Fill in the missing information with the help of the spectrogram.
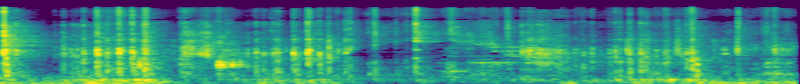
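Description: A solid, pale pink, rectangular bar of dry soap embossed "PURE" is held in one hand and shaved with a metal utility-knife blade, so white powdery shavings fall away. Rapid, dry, crisp scraping and cutting ticks with a bright, high hiss follow one another in quick bursts.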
